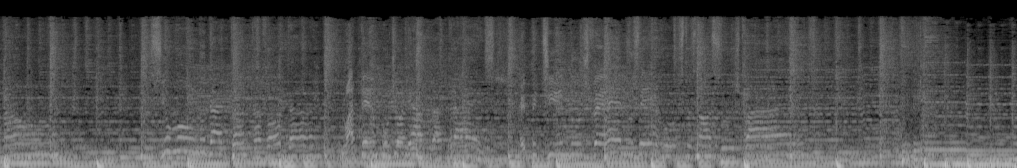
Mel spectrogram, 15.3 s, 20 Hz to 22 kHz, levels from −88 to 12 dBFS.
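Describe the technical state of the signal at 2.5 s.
At 2.5 s the signal is intact, with no dropout, distortion, or other disturbance at that point.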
